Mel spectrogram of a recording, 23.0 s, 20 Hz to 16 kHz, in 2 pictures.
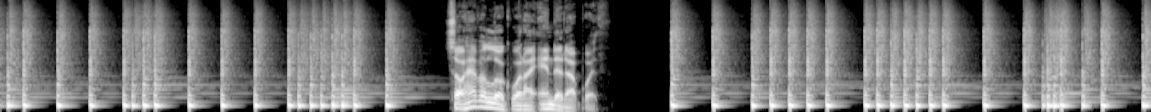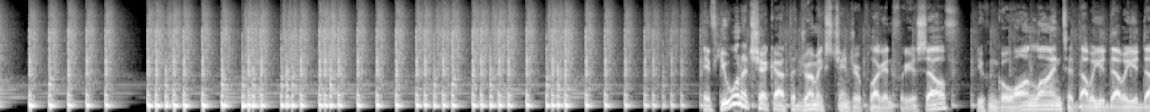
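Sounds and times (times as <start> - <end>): snare drum strokes and rolls: 0.0 - 4.1, 6.7 - 23.0.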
